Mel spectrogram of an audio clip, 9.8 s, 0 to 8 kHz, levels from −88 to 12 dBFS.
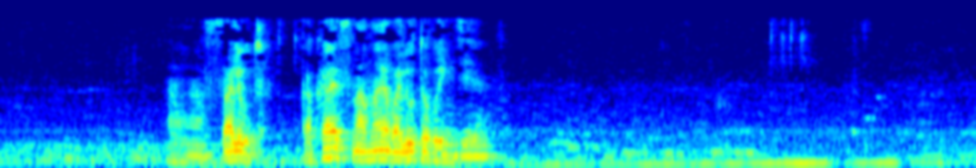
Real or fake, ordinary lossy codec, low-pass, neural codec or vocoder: real; MP3, 24 kbps; 7.2 kHz; none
